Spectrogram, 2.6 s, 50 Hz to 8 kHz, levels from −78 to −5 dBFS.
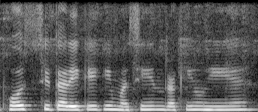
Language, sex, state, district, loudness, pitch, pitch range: Hindi, female, Madhya Pradesh, Bhopal, -16 LUFS, 250 Hz, 245-260 Hz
